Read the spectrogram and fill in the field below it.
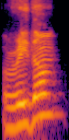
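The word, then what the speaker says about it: rhythm: শব্দের শুরুতে আর এইচ যদি একসাথে থাকে তাহলে এইচটা সাইলেন্ট। যেমন এই শব্দের উচ্চারণ রাইম, রিদম, রেটরিক, বুঝছেন?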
